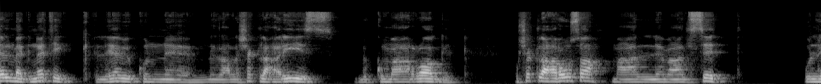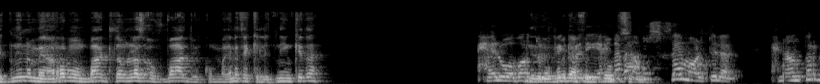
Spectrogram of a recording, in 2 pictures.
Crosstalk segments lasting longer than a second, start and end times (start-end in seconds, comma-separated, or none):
13.5-14.7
